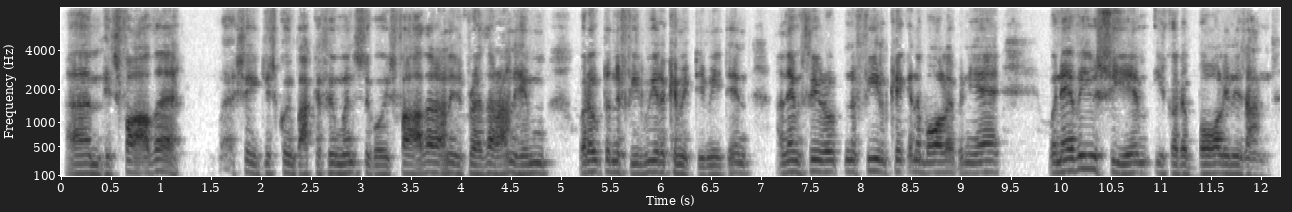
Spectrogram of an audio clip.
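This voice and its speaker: A man's voice: mid-range voice, steady tone, quick pace, creaky, darkish tone. A man with a Welsh accent, a rugby club chairman, talking casually on a podcast, rambling and repeating himself with many fillers.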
